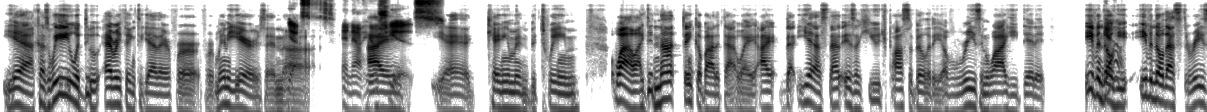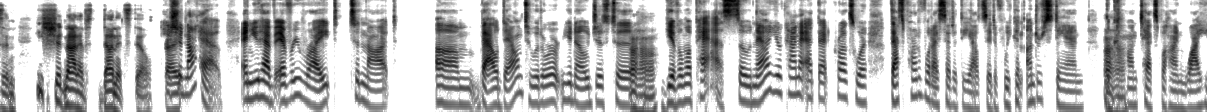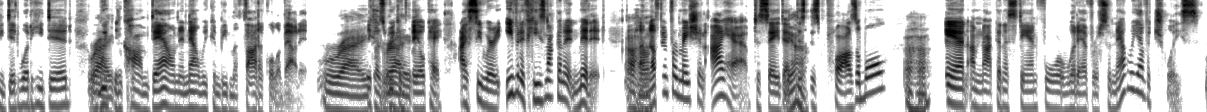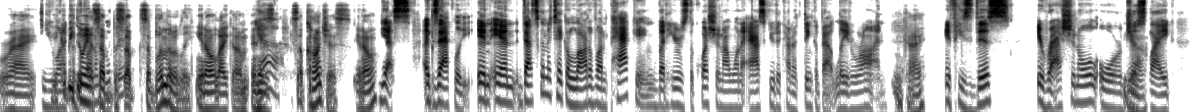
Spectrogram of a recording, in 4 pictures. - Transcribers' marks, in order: other background noise; tapping
- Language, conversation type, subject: English, advice, How do I cope with shock after a close friend's betrayal?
